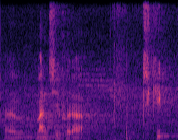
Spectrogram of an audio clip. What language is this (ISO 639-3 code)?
brx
